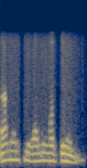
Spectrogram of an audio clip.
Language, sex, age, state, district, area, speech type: Tamil, male, 18-30, Tamil Nadu, Tiruppur, rural, conversation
